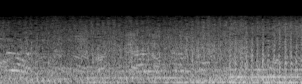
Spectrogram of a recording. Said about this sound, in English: A helicopter flies over the snow-covered U.S. refugee camp in Mexico.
